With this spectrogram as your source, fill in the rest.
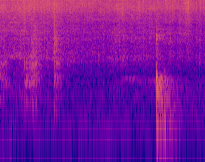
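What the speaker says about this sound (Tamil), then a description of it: "ஒரு டீஸ்பூன் எண்ணெய் ஊற்றி கடுகு உளுத்தம் பருப்பு போட்டுக்குங்க" Mustard seeds, urad dal and curry leaves tempered in a teaspoon of oil for capsicum chutney, giving a steady close hiss of sizzling oil broken by a few sharp crackles and pops.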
